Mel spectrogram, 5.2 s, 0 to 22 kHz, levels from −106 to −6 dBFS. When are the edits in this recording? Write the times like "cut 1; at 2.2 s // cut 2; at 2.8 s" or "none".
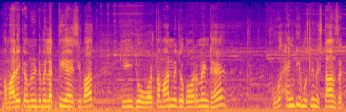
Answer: none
